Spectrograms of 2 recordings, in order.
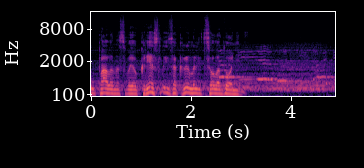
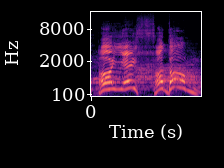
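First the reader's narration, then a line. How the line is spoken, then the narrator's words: Sudden roar. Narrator (Russian): взревел вдруг пан Врублевский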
